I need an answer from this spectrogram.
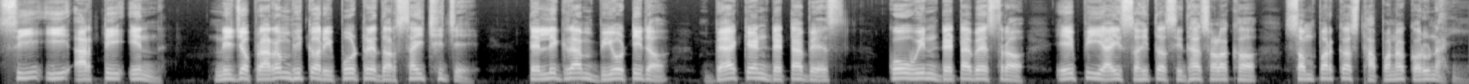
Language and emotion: Odia, neutral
